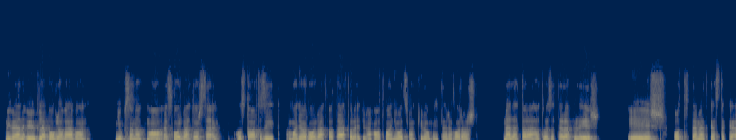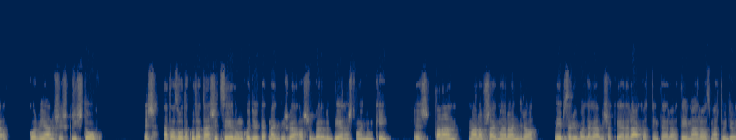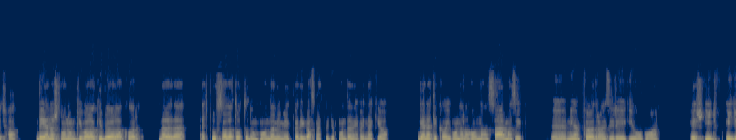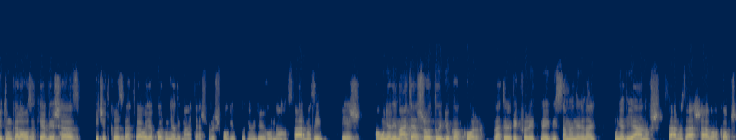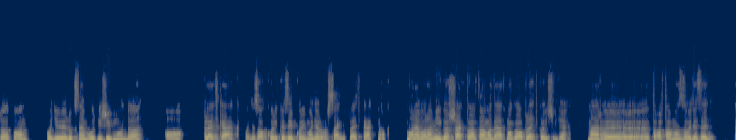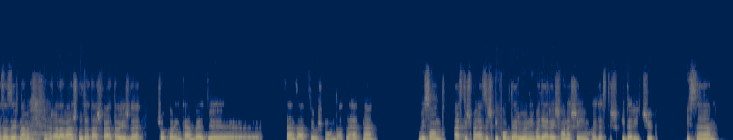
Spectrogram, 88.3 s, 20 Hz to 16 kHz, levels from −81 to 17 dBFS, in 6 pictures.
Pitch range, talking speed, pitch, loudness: 95-105 Hz, 130 wpm, 100 Hz, -21 LUFS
